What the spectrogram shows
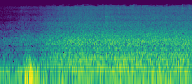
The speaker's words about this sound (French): Il y a de l'eau qui coule euh, le long des poteaux et qui vient euh, s'échouer dans les quais. Et il y a cette pluie battante qui tape sur le toit.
